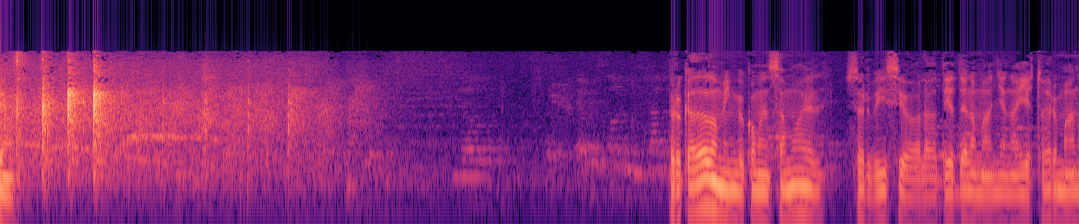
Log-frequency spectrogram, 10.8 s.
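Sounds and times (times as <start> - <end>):
audience applause: 0.0 - 3.9
speech: 6.7 - 10.7.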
